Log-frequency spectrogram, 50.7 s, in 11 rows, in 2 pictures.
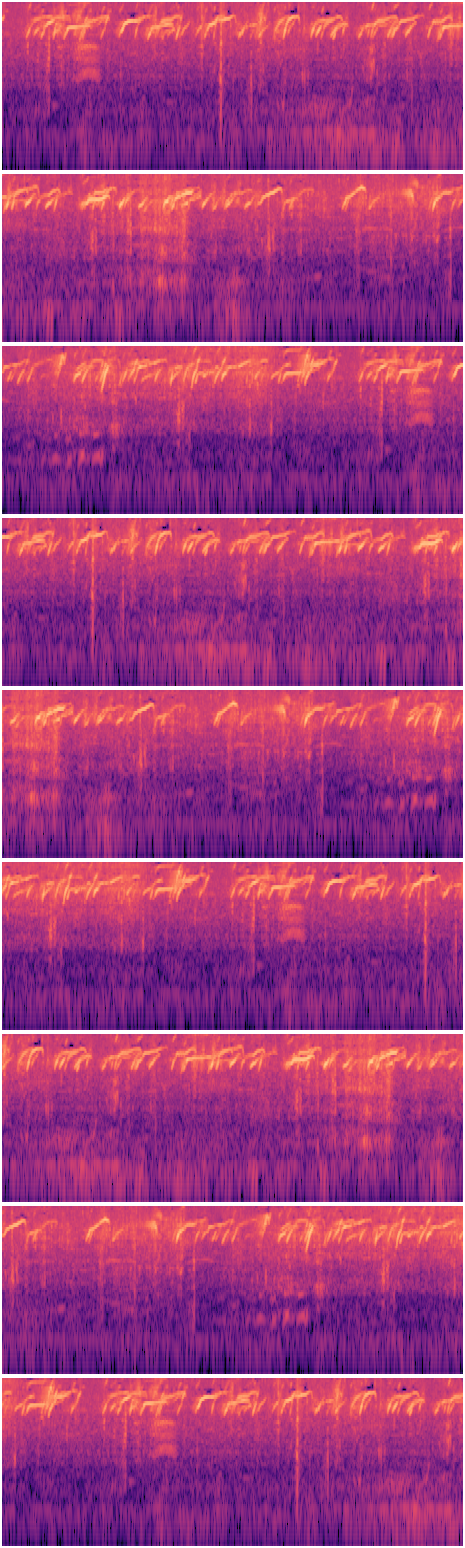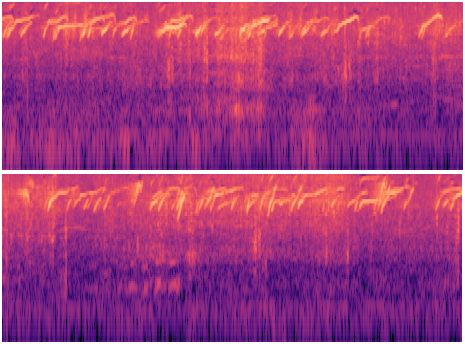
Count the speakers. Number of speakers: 0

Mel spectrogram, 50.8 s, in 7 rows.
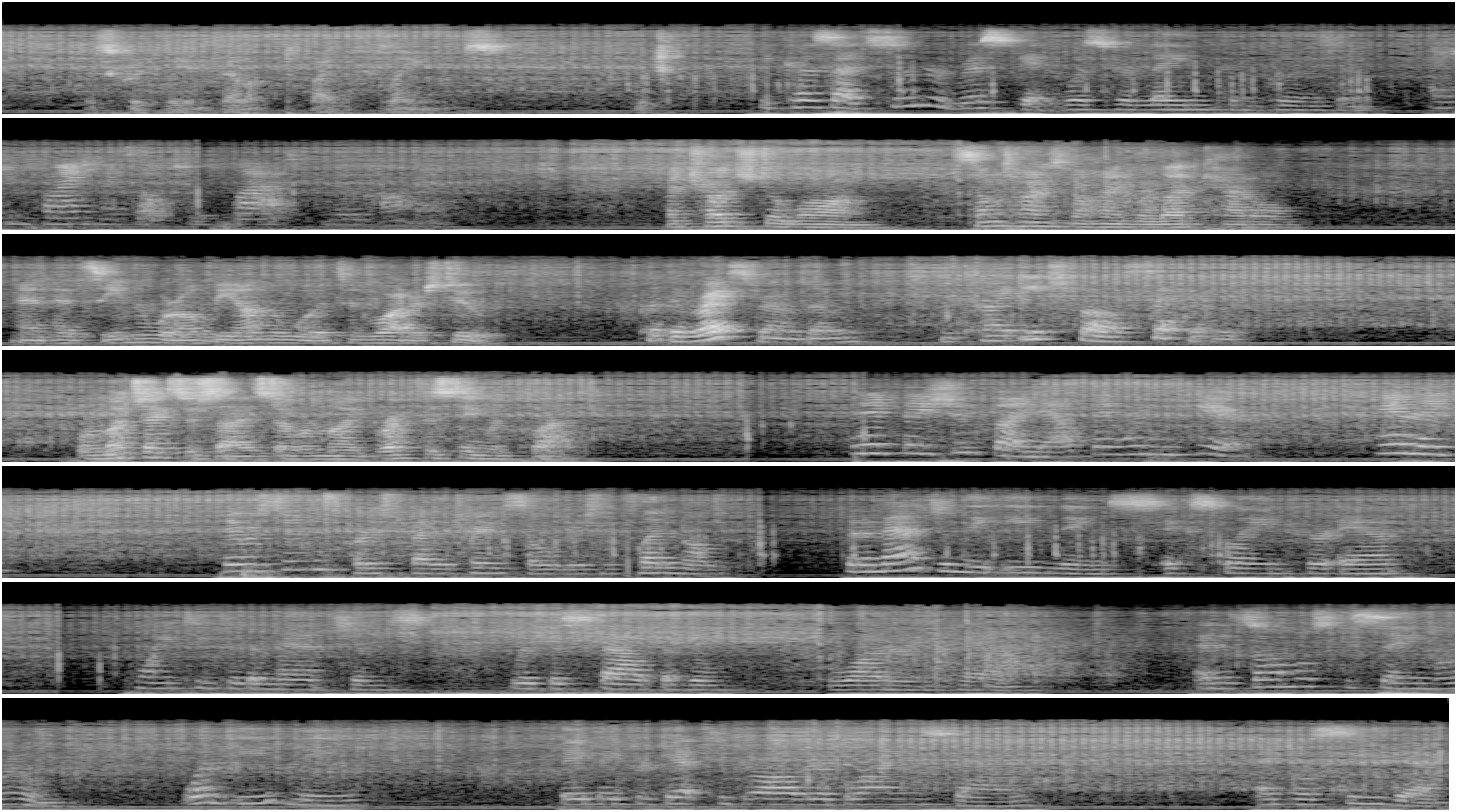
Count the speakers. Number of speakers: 9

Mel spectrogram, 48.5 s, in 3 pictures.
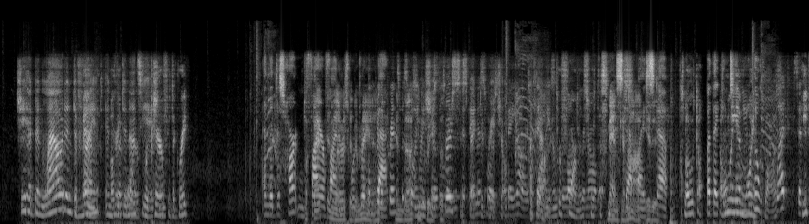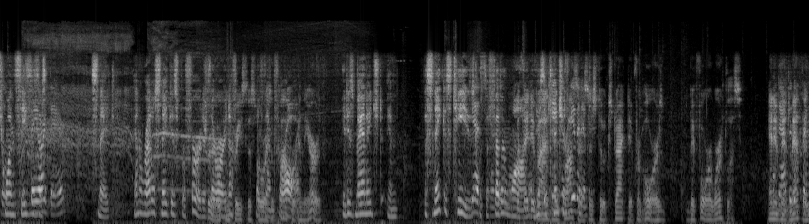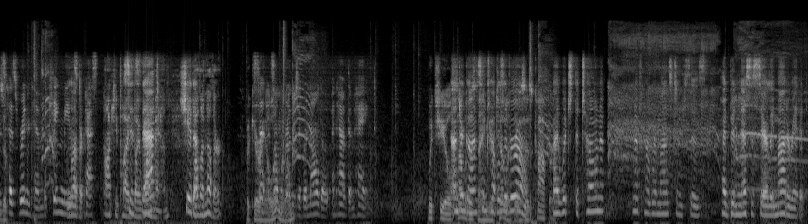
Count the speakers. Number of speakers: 5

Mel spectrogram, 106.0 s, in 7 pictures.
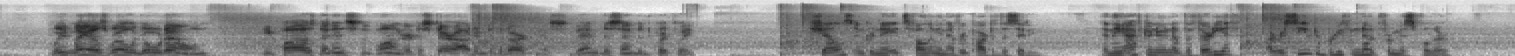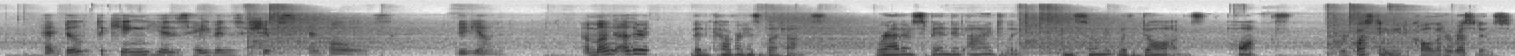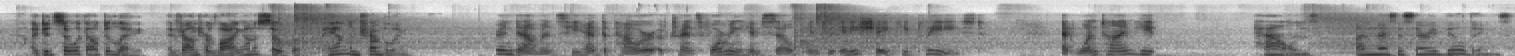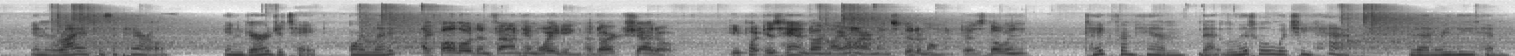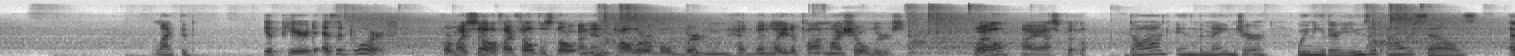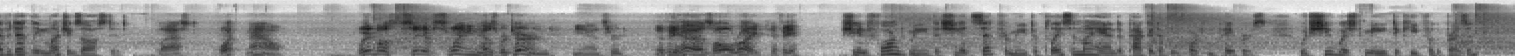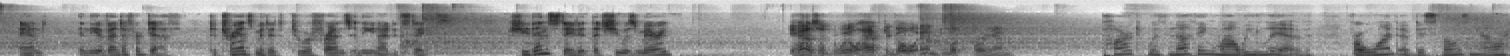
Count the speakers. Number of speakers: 4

